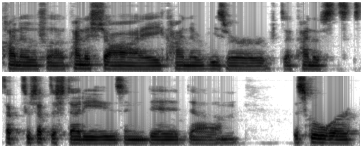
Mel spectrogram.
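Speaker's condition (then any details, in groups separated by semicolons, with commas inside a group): Stuttering; onset at age 10, worse when trying to impress or rushing, absent when singing or self-talk; stuttered during recording, reset by stopping, backing up, slowing rate; stutters when speaking too fast, muddy jumble, pauses, backs up, slows rate; repeated sounds, prolonged sounds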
